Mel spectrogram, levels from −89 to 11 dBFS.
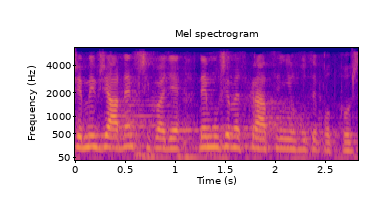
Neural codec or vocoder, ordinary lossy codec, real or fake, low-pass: none; AAC, 24 kbps; real; 5.4 kHz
